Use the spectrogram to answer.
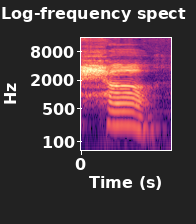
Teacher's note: یہ ہا سینے کے اندر سے نکلتی ہے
